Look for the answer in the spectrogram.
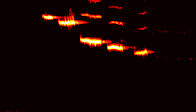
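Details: Oriental magpie-robin in the morning giving a flute-like 'sulingan' song: five clean whistled notes stepping down from very high to mid pitch over about one second, each held briefly, with silence around them.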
